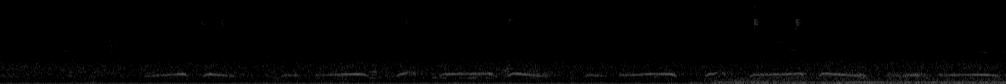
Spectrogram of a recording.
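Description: Pigeon cooing: a long run of short, soft, low coos, one to two a second, some rising and falling, some held flat.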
